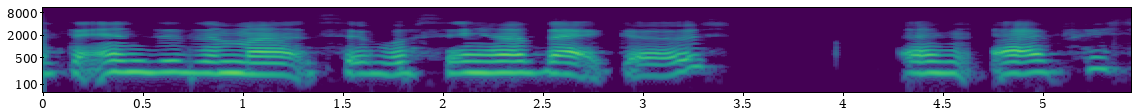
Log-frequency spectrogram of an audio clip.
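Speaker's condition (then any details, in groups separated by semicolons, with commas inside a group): ALS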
